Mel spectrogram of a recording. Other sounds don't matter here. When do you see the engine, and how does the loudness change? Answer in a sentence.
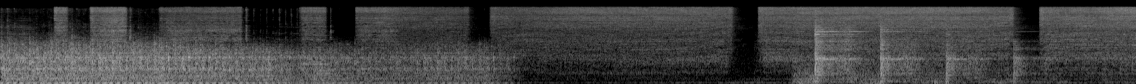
The engine can be heard from 0.0 to 5.2 s, getting quieter.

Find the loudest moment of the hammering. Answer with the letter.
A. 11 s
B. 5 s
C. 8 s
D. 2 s
C.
